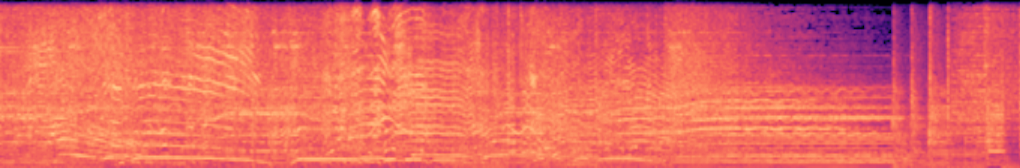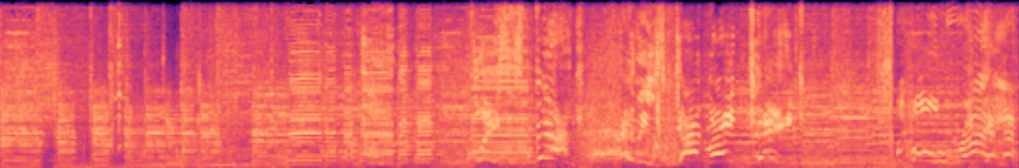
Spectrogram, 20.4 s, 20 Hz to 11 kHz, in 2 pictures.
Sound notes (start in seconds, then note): 2.6 laughing; 13.0 Blaze honking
